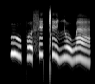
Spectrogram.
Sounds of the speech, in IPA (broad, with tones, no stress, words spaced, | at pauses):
uː˥˨pʊ˥˨sɪ˥ǀɪ˥˨ ʎʊ˥˨wæ˥˨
